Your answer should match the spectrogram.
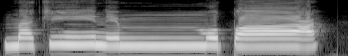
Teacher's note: ادغام کا معنی ہے حرف کو حرف میں داخل کرنا. تو ہم یہاں تنوین کو میم میں ملا کے غنہ اور تشدید کے ساتھ یہ حکم کو ادا کریں گے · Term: ادغام بغنہ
